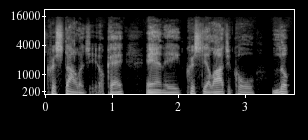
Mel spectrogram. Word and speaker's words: Christology: I know some folk would say, "Well, you're saying Christology." No, it's pronounced Christology, okay?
